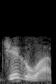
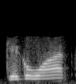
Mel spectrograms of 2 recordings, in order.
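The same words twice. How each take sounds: First: The word begins with a j sound. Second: The word begins with a hard g sound. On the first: This is how the engineer said it. "the guy we spoke to called it a gigawatt, which is also correct" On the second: This is the common pronunciation. "most people would pronounce it gigawatt"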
